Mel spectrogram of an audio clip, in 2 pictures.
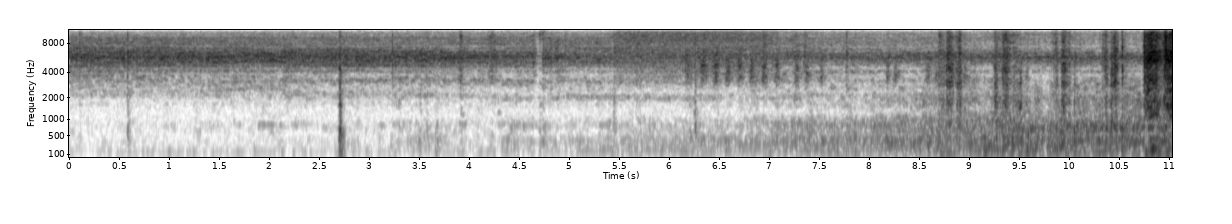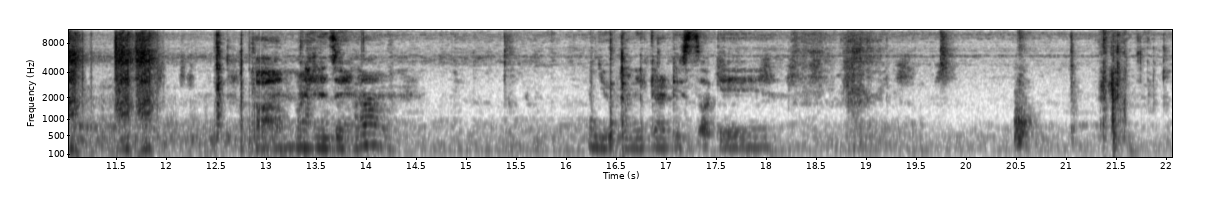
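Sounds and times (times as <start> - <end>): low background noise: 0.0 - 22.0.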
